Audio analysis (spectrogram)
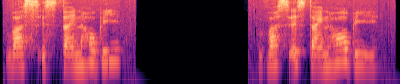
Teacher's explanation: Además, la entonación es diferente a la del español. No hay un cambio notable al final de la pregunta, suena más plana.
